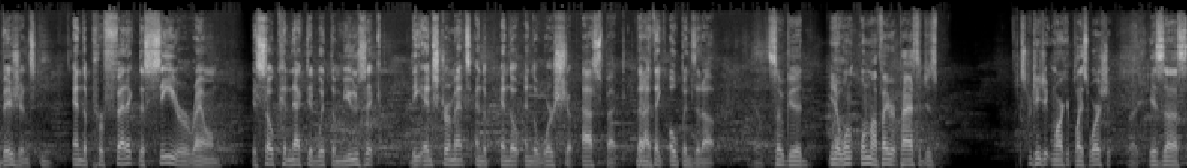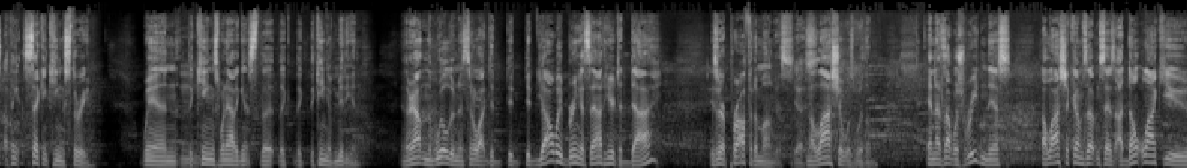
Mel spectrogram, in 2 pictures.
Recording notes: Live from Vegas. This podcast was recorded live at The Altar Conference in Las Vegas, NV.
